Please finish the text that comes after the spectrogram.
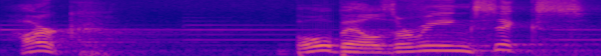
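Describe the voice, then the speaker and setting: A man's voice: high voice, takes it slowly, soft background music. A man playing a friendly, hearty cart driver who calls out in a folksy way in a radio play. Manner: hearty, calling out. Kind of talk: children's radio play acting. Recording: reverberant hall, slightly noisy.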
